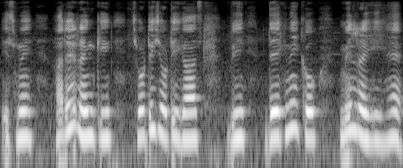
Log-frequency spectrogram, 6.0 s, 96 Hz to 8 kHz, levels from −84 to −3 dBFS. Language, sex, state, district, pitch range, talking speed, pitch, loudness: Hindi, female, Chandigarh, Chandigarh, 205-220 Hz, 130 wpm, 210 Hz, -15 LUFS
